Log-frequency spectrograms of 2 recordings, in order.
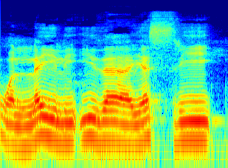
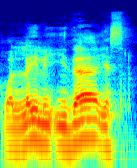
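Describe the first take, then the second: First: The last word ends with an added i vowel. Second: The last word ends on a bare r consonant. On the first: The recitation continues straight into the next verse. "Kalau dalam riwayat Warsh ini dibaca wal-laili apabila disambung" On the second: The recitation stops at the end of the verse. "kalau diberhentikan atau diwaqaf"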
